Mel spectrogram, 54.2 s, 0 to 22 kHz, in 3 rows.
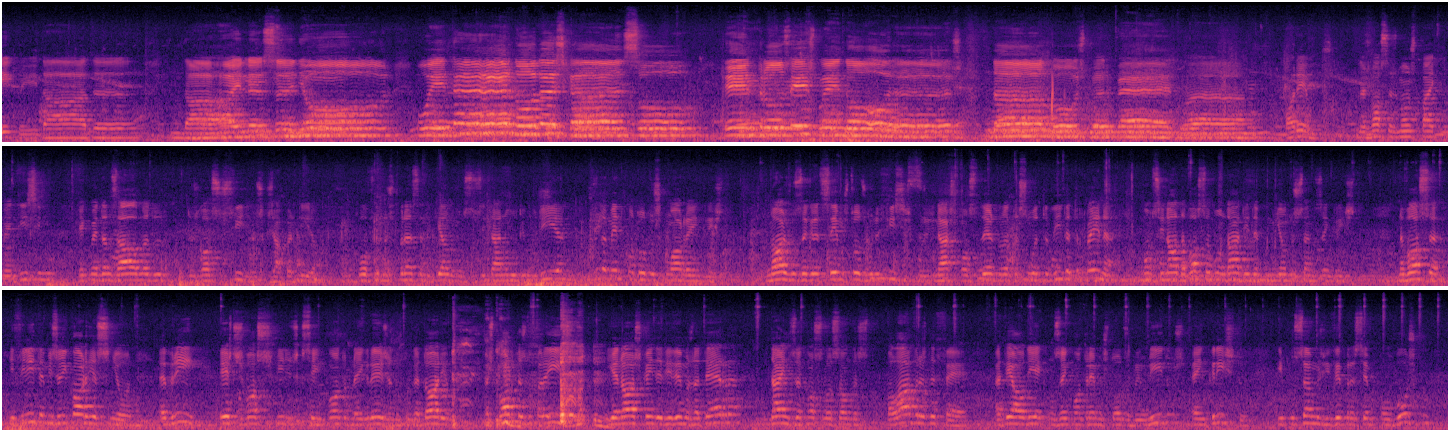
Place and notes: cemetery, Castelo de Santiago do Cacém, Portugal - all saints day, celebration
at Castelo de Santiago do Cacém, Portugal, christian ritual most probably related to All Saints day, lots of wind on the castl (Sony PCM D50, DPA4060)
